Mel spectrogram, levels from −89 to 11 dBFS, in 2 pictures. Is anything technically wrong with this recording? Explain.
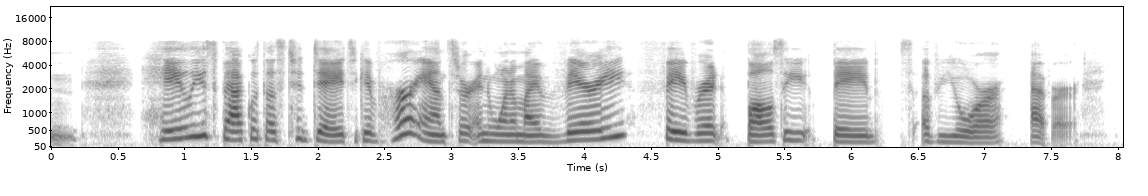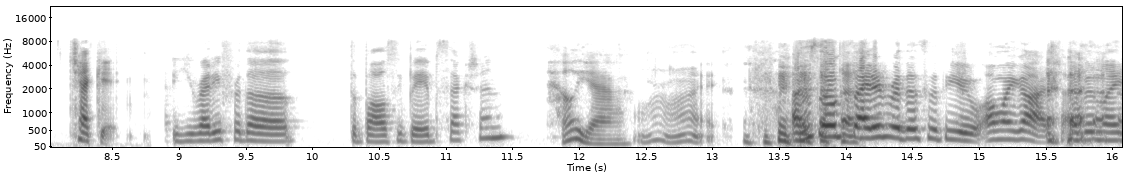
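Yes. There are three call-network faults in this speech.

At 6.03 to 6.06 s, just after "my very favorite ballsy", there is a short stall from a late packet. The jitter buffer ran dry, so the last sound is held for an extra 17 ms.

At 6.18 to 6.39 s comes a call audio freeze. Sound stretches and fades into about 130 ms of silence, likely because delayed packets emptied the buffer. It then resumes where it stopped.

From 11.05 to 12.49 s, between "the the ballsy babe" and "right I'm so", there is a jitter buffer speed-up. Short pitch-period chunks, about a tenth of a second in total, are cut. Speech runs 108% fast at the same pitch and sounds hurried.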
